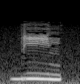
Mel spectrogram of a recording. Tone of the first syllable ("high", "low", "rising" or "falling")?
falling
